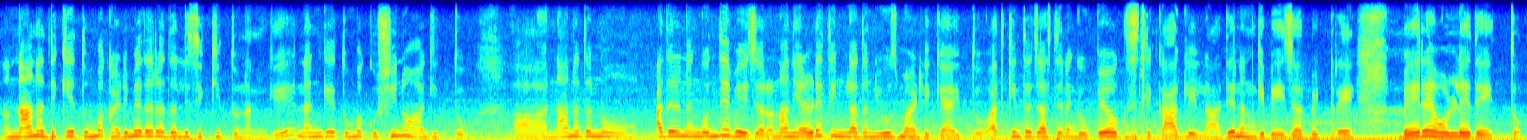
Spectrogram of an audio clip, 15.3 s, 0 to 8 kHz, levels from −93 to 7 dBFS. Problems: background sounds at intervals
